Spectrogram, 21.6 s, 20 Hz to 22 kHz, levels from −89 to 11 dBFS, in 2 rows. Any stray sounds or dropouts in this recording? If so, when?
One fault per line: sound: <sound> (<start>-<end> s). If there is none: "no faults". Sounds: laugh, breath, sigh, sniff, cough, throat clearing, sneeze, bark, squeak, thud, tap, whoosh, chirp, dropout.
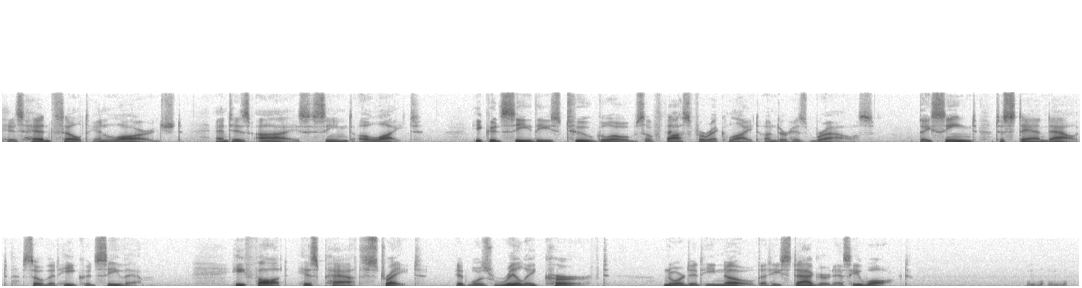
sound: laugh (21.0-21.4 s)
